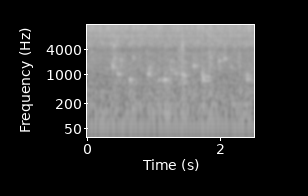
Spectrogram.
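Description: Water running steadily from a tap as it warms up, a constant rushing hiss with faint splashes and drips, close and alone.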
